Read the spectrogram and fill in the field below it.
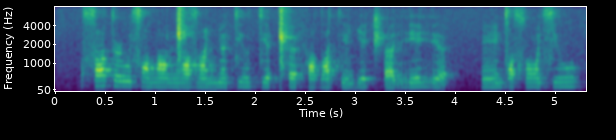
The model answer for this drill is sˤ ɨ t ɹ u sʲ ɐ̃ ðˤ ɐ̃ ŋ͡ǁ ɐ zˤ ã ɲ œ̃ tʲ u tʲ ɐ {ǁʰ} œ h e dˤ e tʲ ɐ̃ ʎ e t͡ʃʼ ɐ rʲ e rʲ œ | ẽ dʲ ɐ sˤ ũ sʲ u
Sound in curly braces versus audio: correct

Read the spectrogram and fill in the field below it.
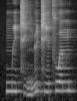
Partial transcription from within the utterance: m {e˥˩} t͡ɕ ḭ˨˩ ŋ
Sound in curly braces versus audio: incorrect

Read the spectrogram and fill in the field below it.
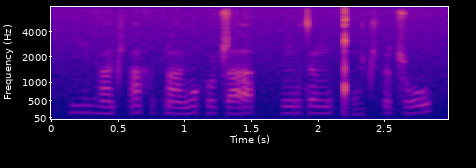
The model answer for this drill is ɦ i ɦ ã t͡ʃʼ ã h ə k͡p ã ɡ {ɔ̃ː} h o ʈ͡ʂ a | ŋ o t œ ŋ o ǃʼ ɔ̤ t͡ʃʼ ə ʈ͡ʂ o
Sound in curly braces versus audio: incorrect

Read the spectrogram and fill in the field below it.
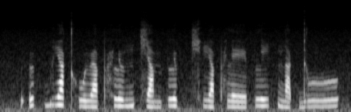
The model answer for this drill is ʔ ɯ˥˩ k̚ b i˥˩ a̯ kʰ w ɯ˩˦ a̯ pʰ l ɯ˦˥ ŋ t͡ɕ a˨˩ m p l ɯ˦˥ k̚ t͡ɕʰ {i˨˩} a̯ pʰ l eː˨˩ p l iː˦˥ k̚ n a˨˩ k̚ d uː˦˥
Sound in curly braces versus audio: correct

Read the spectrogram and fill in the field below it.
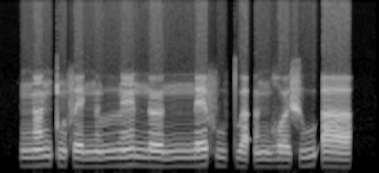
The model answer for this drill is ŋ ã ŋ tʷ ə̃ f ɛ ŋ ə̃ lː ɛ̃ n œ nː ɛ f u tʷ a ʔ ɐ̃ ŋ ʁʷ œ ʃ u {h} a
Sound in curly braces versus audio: incorrect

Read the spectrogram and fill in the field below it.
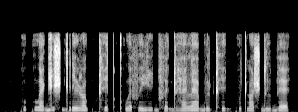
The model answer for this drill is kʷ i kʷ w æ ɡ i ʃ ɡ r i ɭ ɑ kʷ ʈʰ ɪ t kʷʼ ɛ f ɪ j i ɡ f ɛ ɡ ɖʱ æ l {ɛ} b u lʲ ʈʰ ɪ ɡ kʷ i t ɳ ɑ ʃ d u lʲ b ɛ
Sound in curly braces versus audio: incorrect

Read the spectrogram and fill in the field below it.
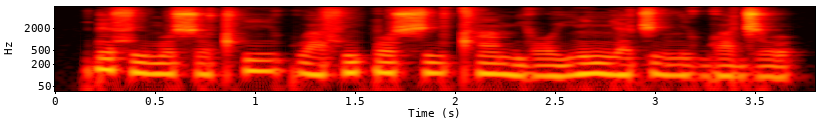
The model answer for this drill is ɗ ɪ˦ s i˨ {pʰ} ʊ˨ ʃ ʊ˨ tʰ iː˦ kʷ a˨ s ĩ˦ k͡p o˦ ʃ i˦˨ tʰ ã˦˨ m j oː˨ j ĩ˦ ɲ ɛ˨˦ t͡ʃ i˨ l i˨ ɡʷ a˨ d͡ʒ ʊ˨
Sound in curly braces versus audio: incorrect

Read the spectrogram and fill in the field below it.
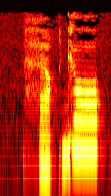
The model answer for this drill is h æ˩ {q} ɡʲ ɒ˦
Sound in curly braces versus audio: correct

